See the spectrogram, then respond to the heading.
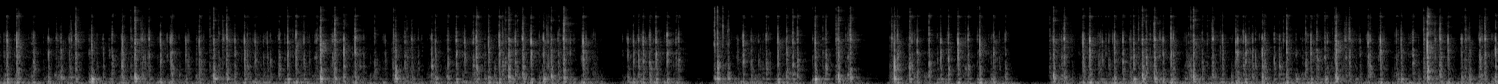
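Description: Fingertips type steadily on a white 66-key mechanical keyboard with Gateron Brown switches, plastic keycaps and a hollow case about 30 cm long, which sells for about $60. Rapid, bright plastic clacks run in dense bursts, with brief pauses around 6, 7, 9 and 10 seconds.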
